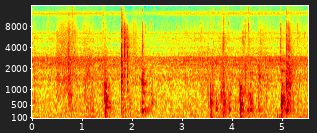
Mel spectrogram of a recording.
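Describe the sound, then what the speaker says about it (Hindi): Pasta being stirred into a creamy white sauce in a pan, with scattered scraping clicks and soft knocks of a spoon against the pan over a low, steady background. "अब इसके अंदर ये पास्ता उठा के पास्ता मिक्स करते हैं बिल्कुल"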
